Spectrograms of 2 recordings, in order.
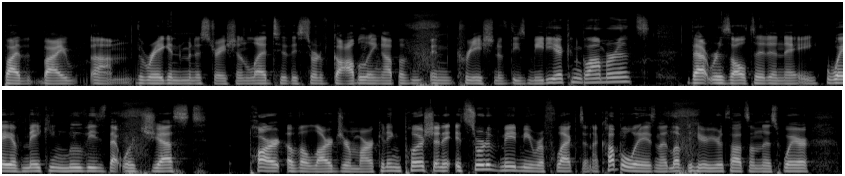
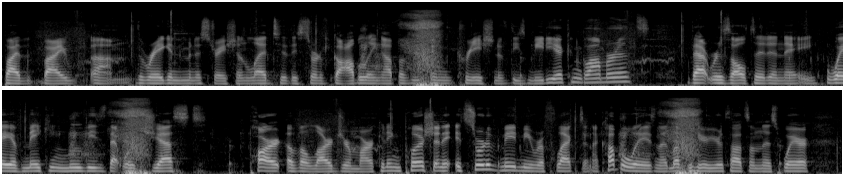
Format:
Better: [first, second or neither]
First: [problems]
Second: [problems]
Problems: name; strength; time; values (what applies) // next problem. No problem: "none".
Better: first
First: hiss; faint; throughout; 25 dB below the speech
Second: hiss; loud; throughout; 8 dB below the speech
